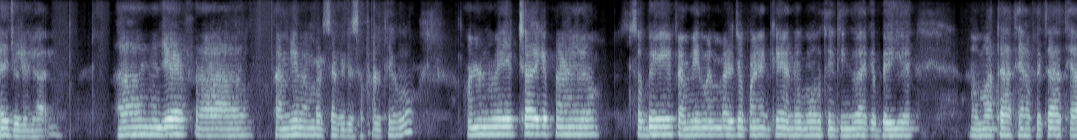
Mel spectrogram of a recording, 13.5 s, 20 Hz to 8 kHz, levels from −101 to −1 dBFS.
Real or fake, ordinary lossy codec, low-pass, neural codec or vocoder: fake; none; none; codec, 16 kHz, 2 kbps, FreqCodec, smaller model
